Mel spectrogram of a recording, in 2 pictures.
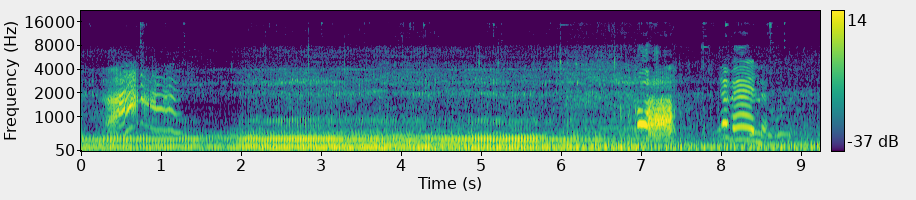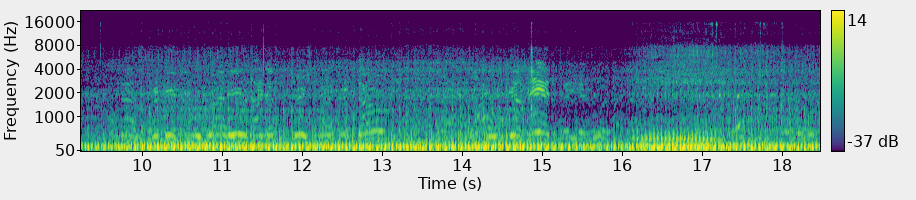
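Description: Four-wheeler (ATV) engine running steadily at low speed. A few brief shouts or calls break in, the loudest about seven seconds in.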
